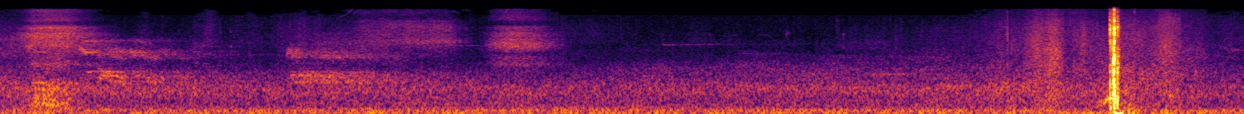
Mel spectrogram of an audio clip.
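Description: A pitching wedge striking a golf ball on a full approach shot: one sharp, crisp click near the end. The contact is clean, an "absolute pinch".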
